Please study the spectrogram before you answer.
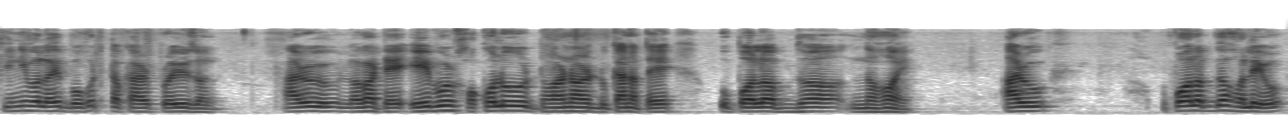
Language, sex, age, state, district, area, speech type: Assamese, male, 30-45, Assam, Nagaon, rural, spontaneous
